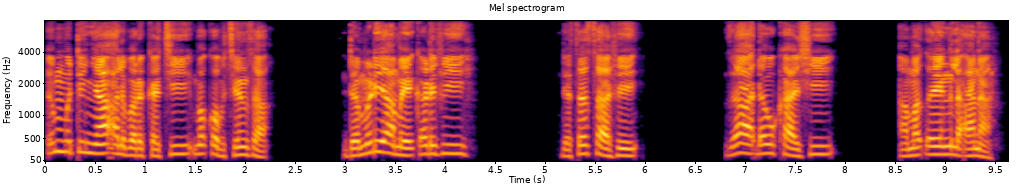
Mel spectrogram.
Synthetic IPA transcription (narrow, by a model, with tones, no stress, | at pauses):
ʔɪ˦mːʊ˨tʊ˦˨mjaː˦ʔa˨lbɐ˨rkɐ˨t͡ʃiː˦mɐ˦kʷʼɔ˨bt͡ʃɪ˦ns̬a˨ʔ | da˨mʊ˦ɽjaː˨ma˨jkʼɐ˦ɽɸiː˦ | da˨sɐ˦sːaː˨ɸeː˦ | zaː˦ʔa˨ɗa˦wkaː˨ʃi˦ | ʔa˨mɐ˦sʼɐ˦jɪ˦nla˨ʔa˦naː˨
